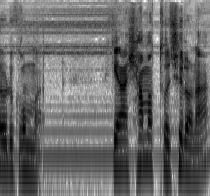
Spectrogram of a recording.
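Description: A man talking in Bengali, breaking off for about a second in the middle. Under his voice a steady, even hum of several held tones carries on and is heard alone in the pause.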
